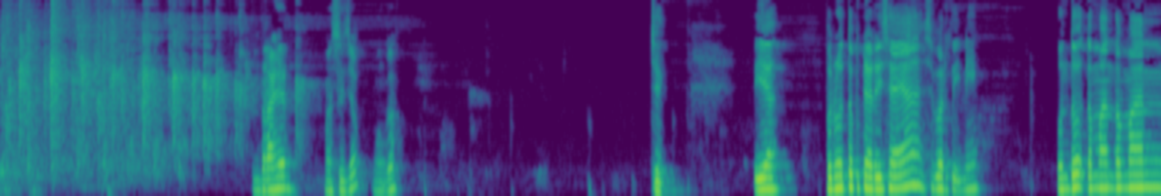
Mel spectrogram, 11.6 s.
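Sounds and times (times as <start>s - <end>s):
audience clapping: 0.0s - 3.2s
speech: 2.5s - 4.1s, 6.5s - 6.8s, 7.5s - 9.9s, 10.6s - 11.6s.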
